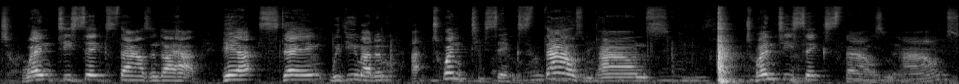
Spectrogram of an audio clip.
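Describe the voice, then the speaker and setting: A man speaks in a raised, projected voice at a very slow pace, with lively intonation and big swings in loudness. Light noise sits in the background. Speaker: auctioneer. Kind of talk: auction calling. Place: hall. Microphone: camera far.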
